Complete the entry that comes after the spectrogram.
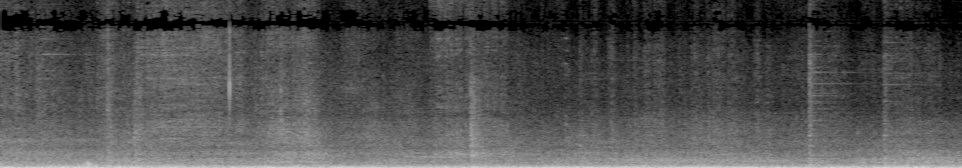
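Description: Diesel-hauled freight train of double-stack container cars rolling past close by: a steady heavy low rumble, with a few faint light clicks from the running gear.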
